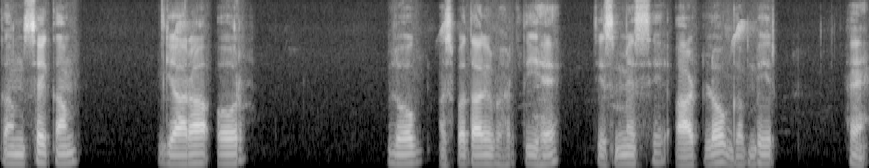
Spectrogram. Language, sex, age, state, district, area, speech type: Hindi, male, 45-60, Madhya Pradesh, Betul, rural, read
